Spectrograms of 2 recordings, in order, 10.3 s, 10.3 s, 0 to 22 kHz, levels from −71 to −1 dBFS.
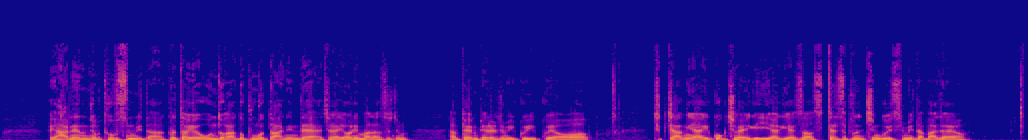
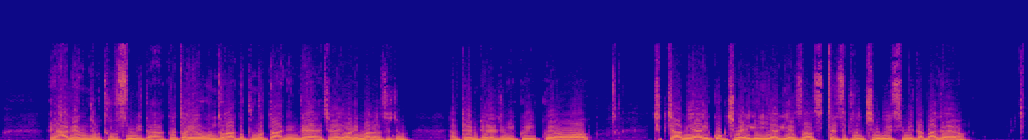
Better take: first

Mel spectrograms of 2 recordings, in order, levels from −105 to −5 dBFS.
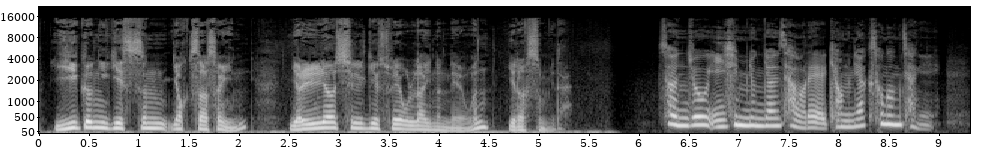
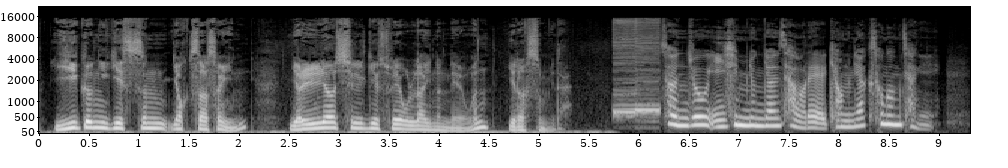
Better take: first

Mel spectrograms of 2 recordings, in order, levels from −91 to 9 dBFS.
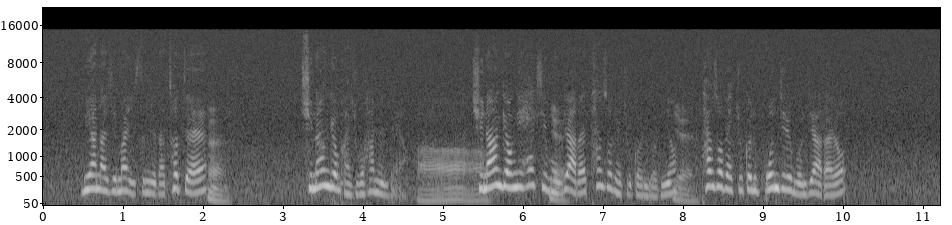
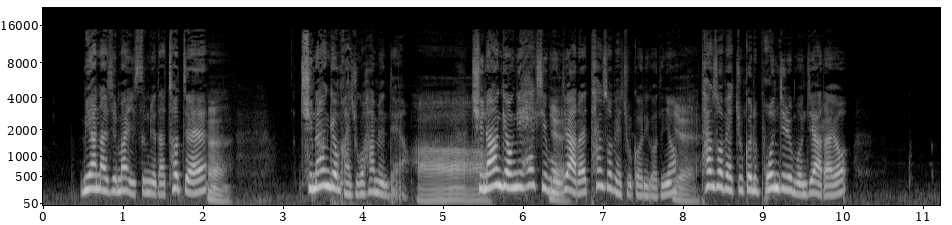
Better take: second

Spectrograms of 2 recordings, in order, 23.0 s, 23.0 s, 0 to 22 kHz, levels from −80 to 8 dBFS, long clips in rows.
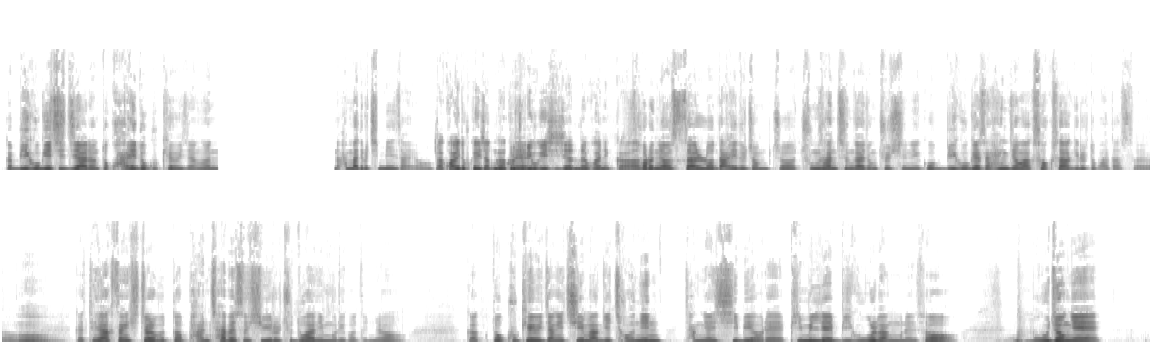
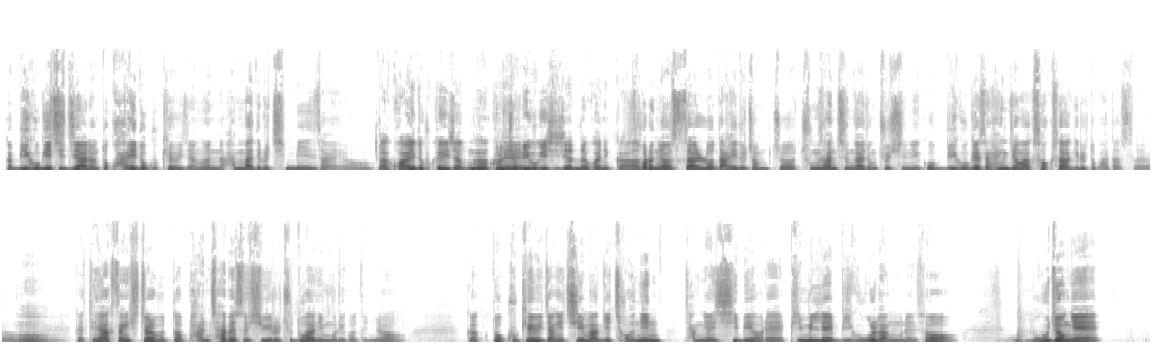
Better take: second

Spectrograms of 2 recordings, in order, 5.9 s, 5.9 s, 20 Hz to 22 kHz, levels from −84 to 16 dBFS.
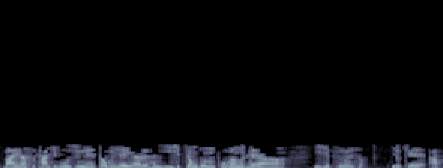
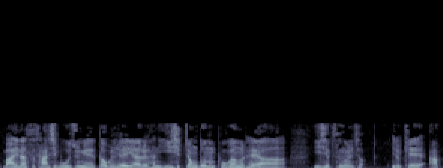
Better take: second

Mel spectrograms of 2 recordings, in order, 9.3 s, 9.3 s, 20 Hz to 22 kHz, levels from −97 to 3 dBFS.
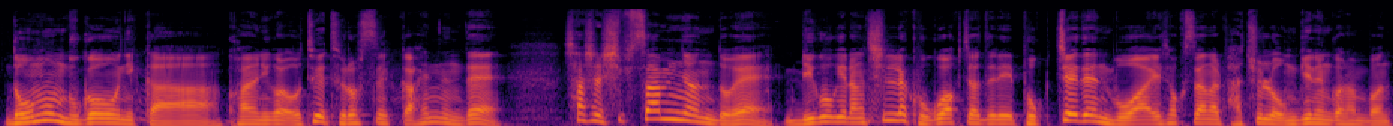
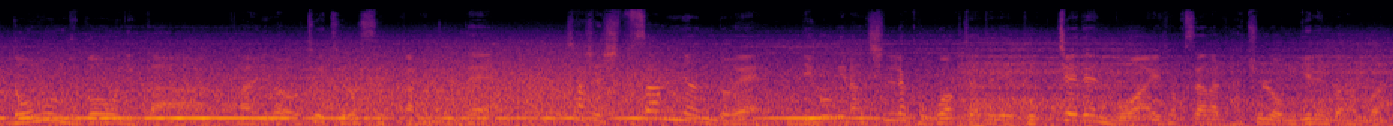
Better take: first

